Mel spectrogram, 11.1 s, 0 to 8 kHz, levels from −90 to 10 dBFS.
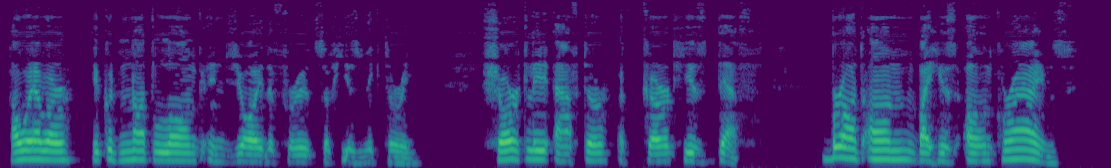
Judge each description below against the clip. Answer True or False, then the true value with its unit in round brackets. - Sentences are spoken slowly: True (120 wpm)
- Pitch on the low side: False (145 Hz)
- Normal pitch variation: True (3.6 semitones)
